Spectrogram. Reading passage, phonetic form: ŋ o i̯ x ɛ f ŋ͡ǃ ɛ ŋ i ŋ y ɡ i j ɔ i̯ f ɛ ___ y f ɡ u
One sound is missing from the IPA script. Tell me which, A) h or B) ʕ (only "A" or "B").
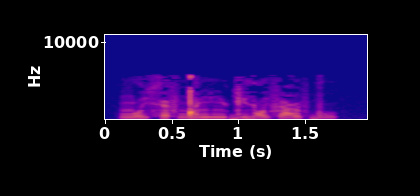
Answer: B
